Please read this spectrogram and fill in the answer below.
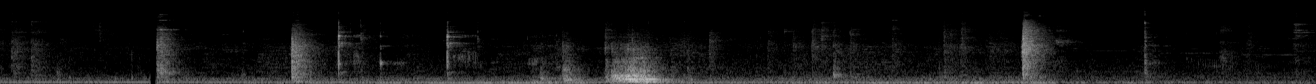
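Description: Metal spoon clinking against a ceramic soup bowl as soup is eaten: several sharp, separate clinks, with one louder, longer, lower sound about six seconds in.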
